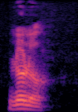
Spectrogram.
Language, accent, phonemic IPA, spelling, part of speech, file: French, France, /lo.lo/, lolo, noun, LL-Q150 (fra)-lolo.wav
- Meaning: 1. milk 2. boob, titty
